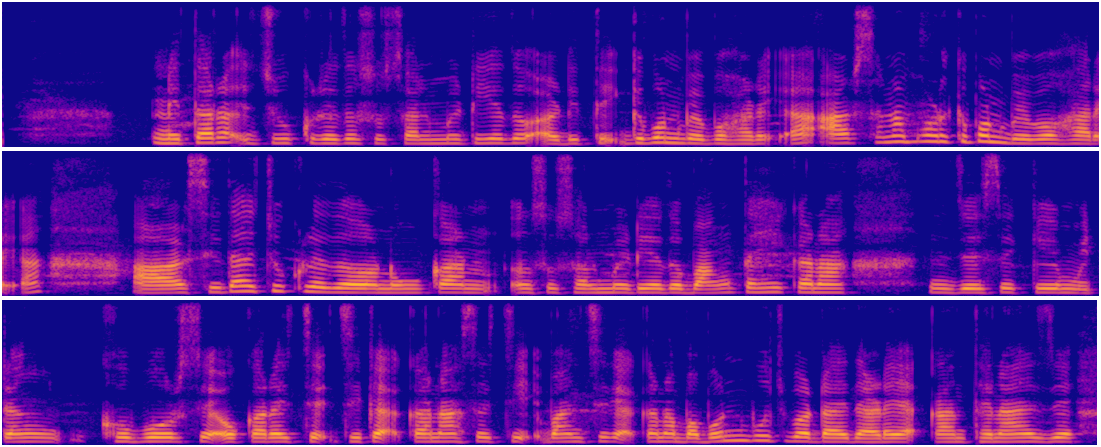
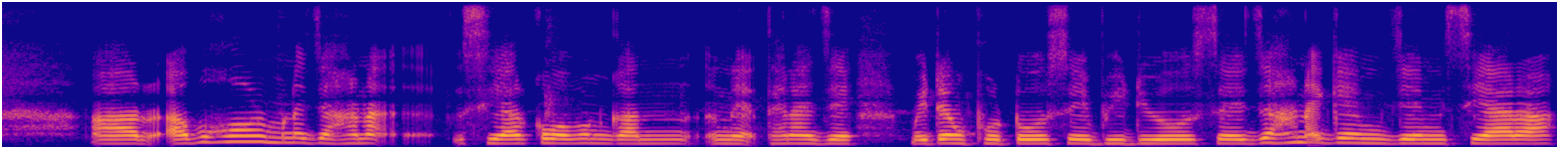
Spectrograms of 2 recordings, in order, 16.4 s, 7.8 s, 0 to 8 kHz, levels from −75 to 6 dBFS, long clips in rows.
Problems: background sounds at intervals, background conversations at intervals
